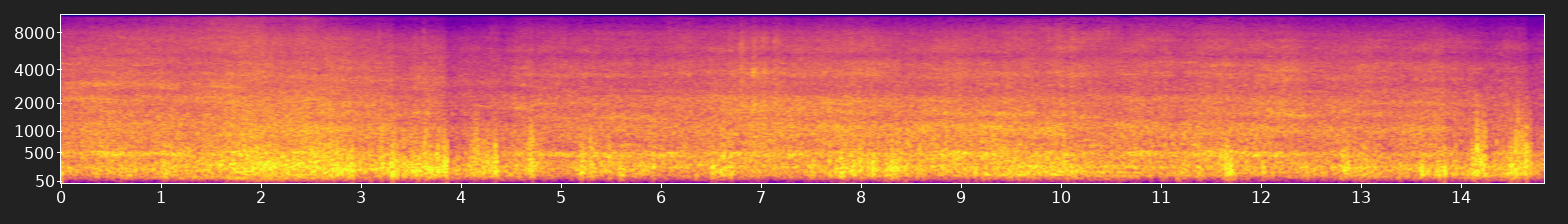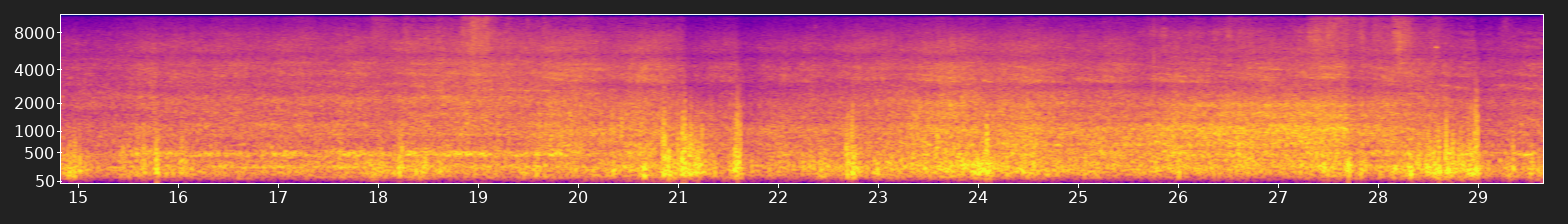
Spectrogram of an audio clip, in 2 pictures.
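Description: Container wagons of a freight train rolling past on the near track: a continuous loud rumble of steel wheels on rail, with clicks as the wheels cross rail joints and a few brief high-pitched wheel squeals.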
